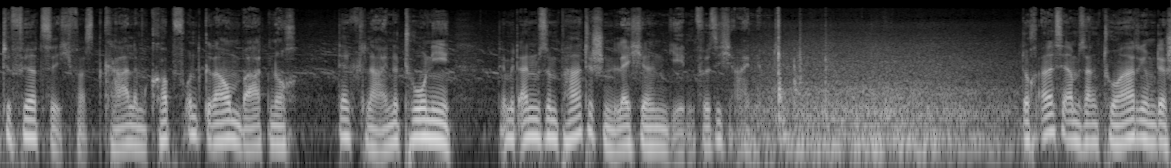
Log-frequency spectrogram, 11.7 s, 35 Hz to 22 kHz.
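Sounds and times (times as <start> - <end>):
speech: 0.0 - 8.1, 10.2 - 11.7
gusty wind: 7.3 - 11.2
wild Atlantic surf crashing on a shore at dawn: 7.4 - 10.8.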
